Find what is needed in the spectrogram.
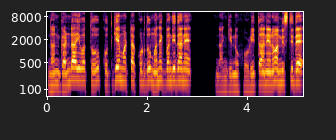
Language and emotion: Kannada, fearful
